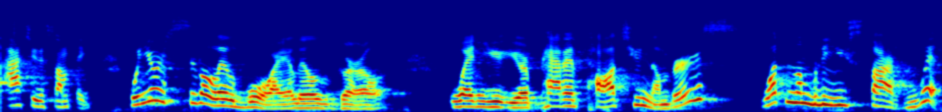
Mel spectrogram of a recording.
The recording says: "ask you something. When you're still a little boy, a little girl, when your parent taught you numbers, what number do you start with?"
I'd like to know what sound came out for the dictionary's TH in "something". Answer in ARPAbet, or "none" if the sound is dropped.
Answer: TH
